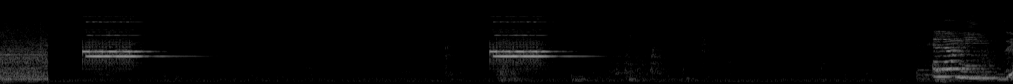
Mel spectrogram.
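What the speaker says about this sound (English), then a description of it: "One evening the phone rang." An old-style telephone rings in two long bursts several seconds apart, with a third starting at the end, clear and moderately loud in a quiet room, and faint speech between the rings.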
